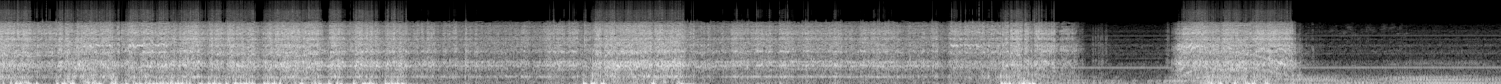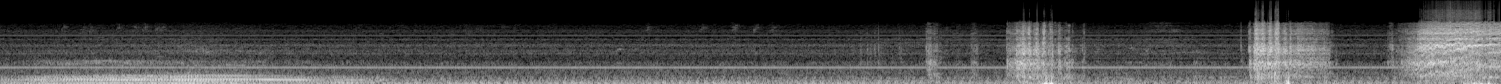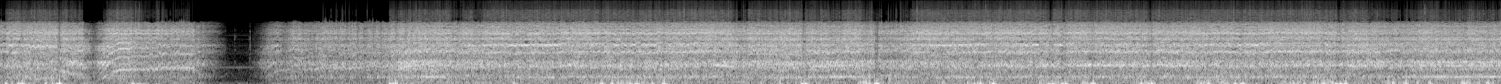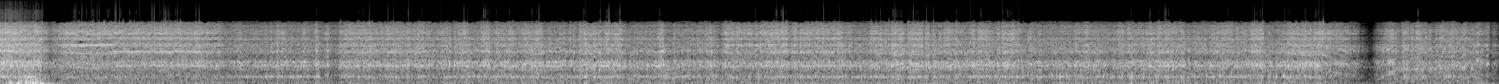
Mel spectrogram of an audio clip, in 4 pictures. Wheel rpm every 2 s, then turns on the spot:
220, 220, 230, 230, 210, 50, 40, 0, 0, 0, 0, 0, 20, 10, 90, 130, 150, 220, 220, 220, 220, 230, 230, 230, 230, 230, 220, 230, 220, 120.
24-26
